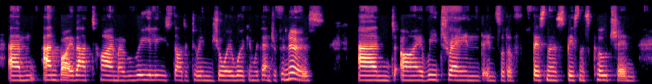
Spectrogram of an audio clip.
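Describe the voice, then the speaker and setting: Speaking with an Estonian accent, a woman with a medium pitch talks at a fairly slow pace in a monotone, flat way. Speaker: business coach. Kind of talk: podcast interview. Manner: halting, many fillers.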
